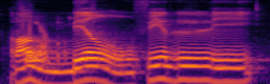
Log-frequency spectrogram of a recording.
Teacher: Ghain ini dia mengalir, ya, rakhawah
